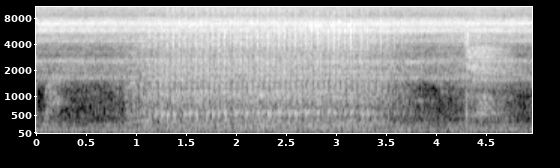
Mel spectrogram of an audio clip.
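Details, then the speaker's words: Long, steady, medium-force exhalation of about 8–10 seconds after a 3–4 second inhale, with a rapid fluttering, rattling buzz through a handheld Aerobika oscillating positive expiratory pressure device used manually to loosen lung mucus. "We're going to inhale for about 3 seconds, 4 seconds, and then exhale slowly."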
